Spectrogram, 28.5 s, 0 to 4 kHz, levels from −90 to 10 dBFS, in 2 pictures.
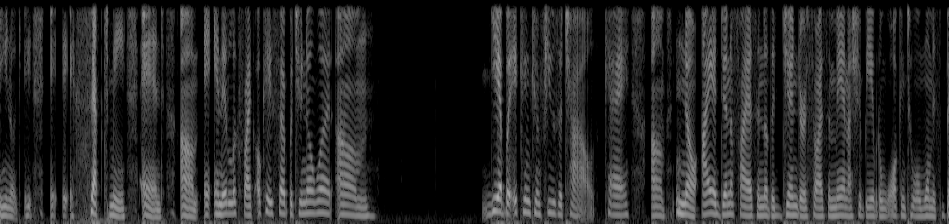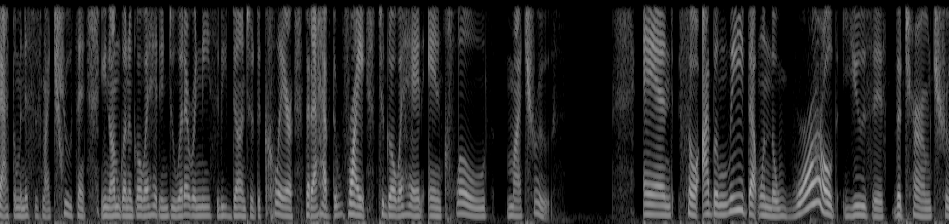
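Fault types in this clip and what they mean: No technical fault can be heard anywhere in the recording.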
